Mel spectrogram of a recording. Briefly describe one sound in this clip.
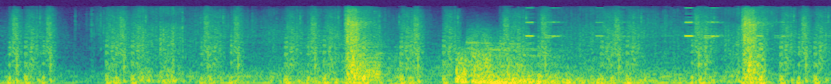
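A magical portal hums and crackles.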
